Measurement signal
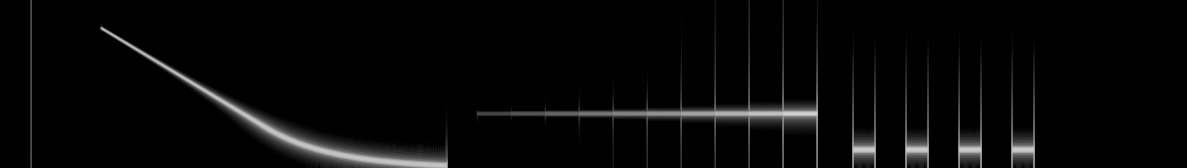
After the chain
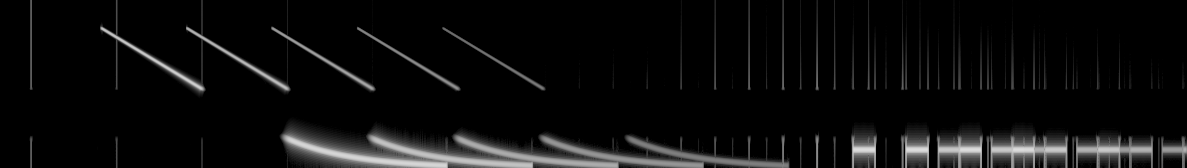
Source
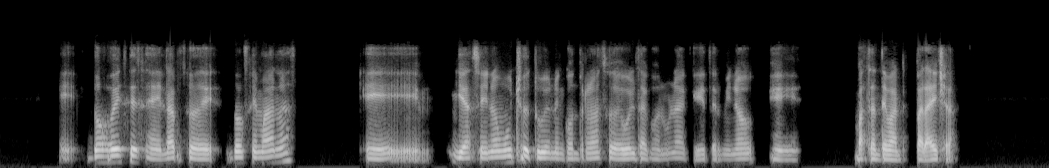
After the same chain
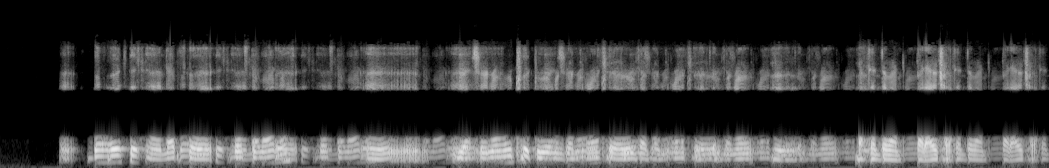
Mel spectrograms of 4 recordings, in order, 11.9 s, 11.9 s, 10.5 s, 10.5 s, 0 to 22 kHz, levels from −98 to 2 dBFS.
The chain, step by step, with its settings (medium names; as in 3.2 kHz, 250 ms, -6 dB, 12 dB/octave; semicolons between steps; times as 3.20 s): brick-wall FIR band-stop 700–2500 Hz; on a send: feedback delay 854 ms, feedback 36%, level -7.5 dB; on the sum: trim +6.5 dB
